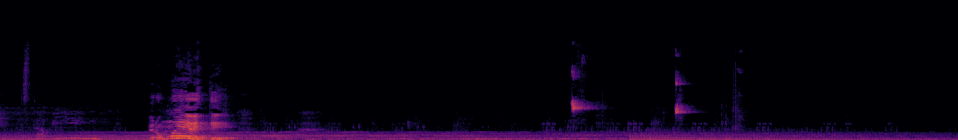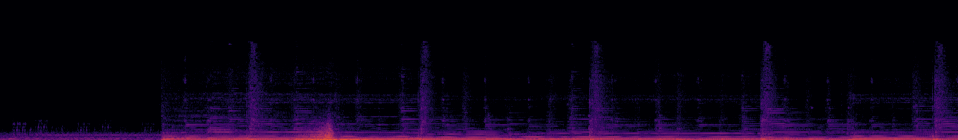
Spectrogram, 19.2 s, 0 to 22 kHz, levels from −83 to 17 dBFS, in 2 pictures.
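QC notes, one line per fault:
No technical faults can be heard anywhere in the signal.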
